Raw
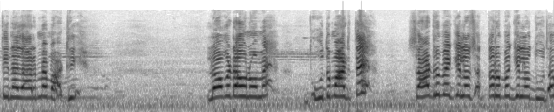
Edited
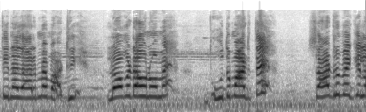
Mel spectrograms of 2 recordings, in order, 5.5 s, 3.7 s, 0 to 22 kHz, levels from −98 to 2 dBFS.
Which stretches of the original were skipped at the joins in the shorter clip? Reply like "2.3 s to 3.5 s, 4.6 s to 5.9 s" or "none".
0.9 s to 1.9 s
